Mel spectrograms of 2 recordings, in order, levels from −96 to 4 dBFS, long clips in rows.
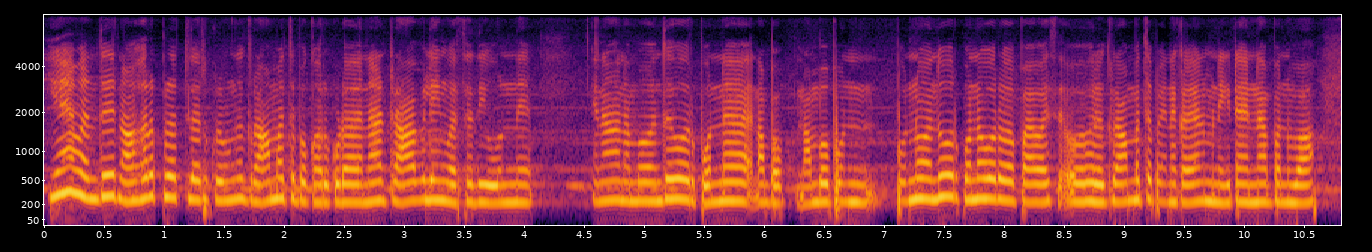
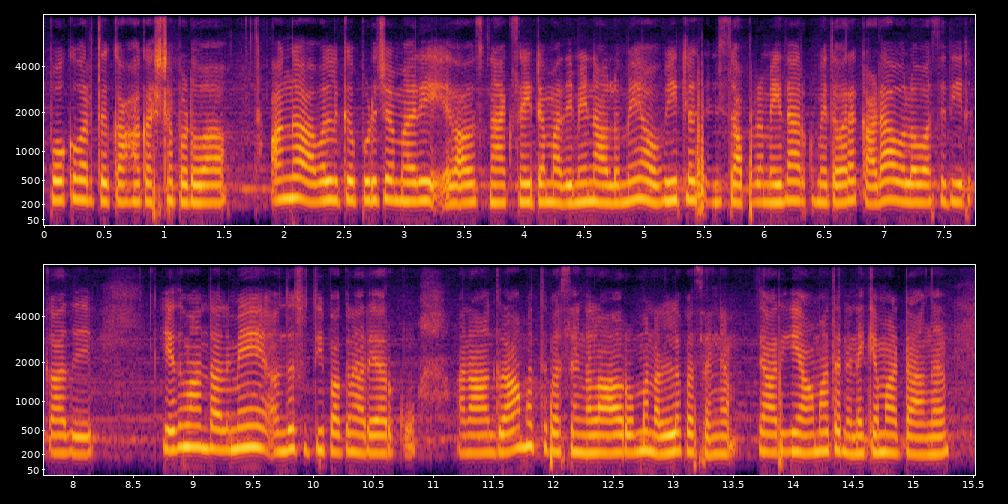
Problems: constant background noise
